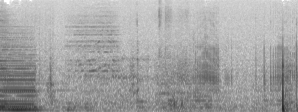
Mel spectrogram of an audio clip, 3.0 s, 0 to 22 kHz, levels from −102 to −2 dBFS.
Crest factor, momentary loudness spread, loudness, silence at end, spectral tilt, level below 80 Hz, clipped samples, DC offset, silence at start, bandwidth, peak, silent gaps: 32 dB; 15 LU; -35 LUFS; 0 s; -6 dB/octave; -46 dBFS; under 0.1%; under 0.1%; 0 s; over 20 kHz; 0 dBFS; none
